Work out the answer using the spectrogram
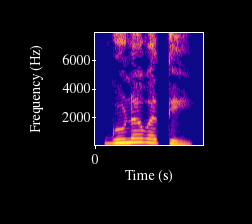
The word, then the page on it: ಗಿಣಿವೋದು: giṇivōdu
